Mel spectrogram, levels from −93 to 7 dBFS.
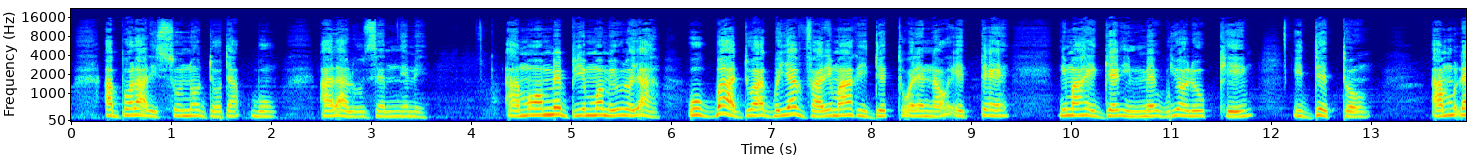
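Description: Damaged data in a compressed stream causes four short blips in the speech. The first runs from 1.49 to 1.51 s. The second falls at 5.58 s, just before "ha ugbadua". The third is at 7.85 s. The last is at 10.99 s, right after "nimakhejieri me". At each point, bytes in the coded stream were wrong. The decoder misread those frames and lost sync until the next clean frame header. Each fault is brief, lasting about 14 to 22 ms.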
